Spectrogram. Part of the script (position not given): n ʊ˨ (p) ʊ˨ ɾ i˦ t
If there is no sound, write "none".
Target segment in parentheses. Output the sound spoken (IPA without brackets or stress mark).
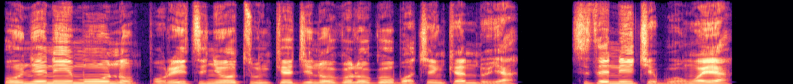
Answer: p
